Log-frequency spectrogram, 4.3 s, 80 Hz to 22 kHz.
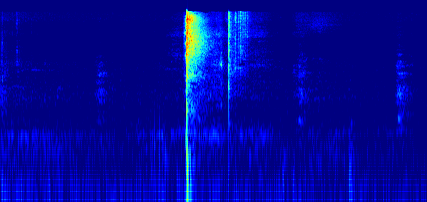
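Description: Flush cutters snipping through 0.8 mm wire: one sharp snip about two seconds in, followed by a fainter click.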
